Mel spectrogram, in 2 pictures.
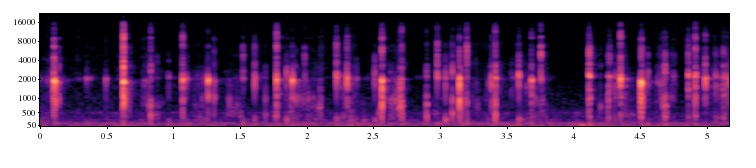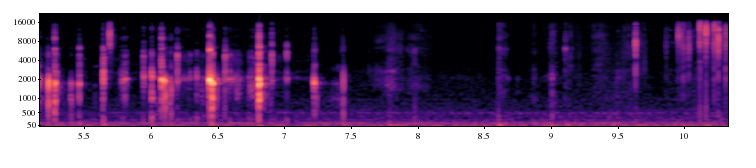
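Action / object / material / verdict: tap / glass perfume bottle with metal cap / glass / none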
